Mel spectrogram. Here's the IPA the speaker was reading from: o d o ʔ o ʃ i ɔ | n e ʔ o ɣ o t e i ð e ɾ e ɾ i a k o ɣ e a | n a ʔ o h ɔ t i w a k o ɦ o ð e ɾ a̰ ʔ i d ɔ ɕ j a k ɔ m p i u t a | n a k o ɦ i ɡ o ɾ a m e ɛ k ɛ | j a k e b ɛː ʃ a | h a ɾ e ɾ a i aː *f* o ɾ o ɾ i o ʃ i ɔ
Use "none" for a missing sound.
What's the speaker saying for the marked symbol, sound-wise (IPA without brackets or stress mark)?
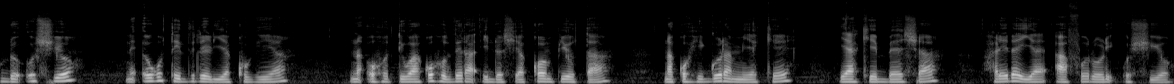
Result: f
